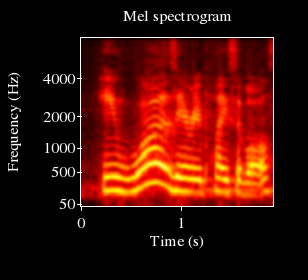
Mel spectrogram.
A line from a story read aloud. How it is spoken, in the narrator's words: said Grandma mournfully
